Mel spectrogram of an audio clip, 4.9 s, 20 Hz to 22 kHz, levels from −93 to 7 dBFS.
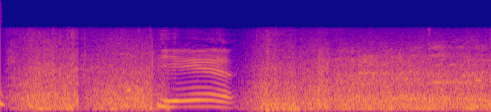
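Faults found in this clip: Gain pumping, throughout the clip. Level swells between loud sounds, then ducks under each one, a swing of around 15 dB. Likely cause: input gain set far too high, with a fast limiter or compressor clamping each peak. Waveform: flattened, near-uniform peak envelope; quiet parts rising between bursts. Spectrogram: quiet passages brightening in pauses, dimming under loud events. Band stops near 8 kHz, consistent with the Opus call path.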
